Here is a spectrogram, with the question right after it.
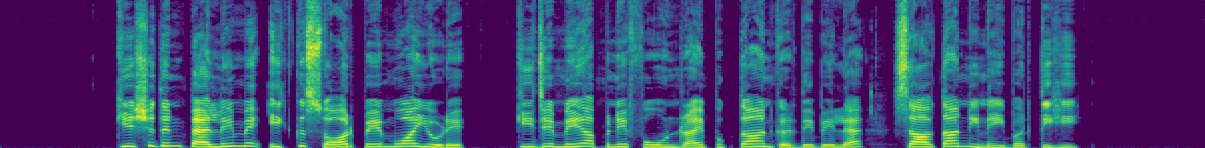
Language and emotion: Dogri, sad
